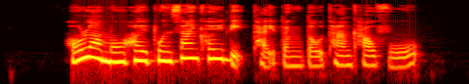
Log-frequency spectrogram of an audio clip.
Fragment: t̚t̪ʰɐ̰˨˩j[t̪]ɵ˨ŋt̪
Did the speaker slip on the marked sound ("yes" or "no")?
no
